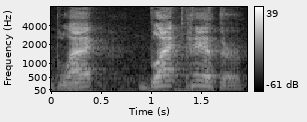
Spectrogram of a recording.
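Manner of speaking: each word slow and clear; slow and deliberate. Shown as a demonstration. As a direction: slowly spell out the code word. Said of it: "spelling out code word".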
